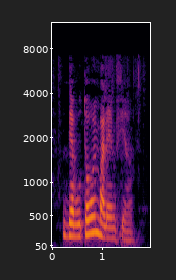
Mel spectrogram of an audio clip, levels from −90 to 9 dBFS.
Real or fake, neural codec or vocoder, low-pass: real; none; 7.2 kHz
